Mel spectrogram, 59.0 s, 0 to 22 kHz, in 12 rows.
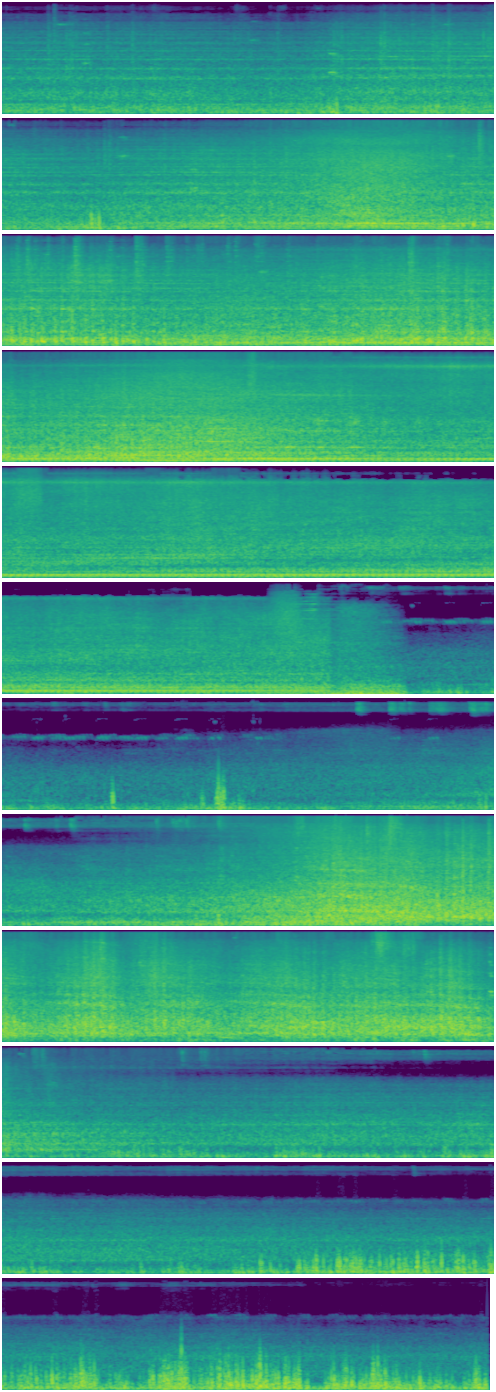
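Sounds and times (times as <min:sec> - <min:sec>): train wheels clicking on rails: 0:00.0 - 0:17.8, 0:33.1 - 0:47.6
diesel locomotive droning: 0:00.0 - 0:28.7.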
